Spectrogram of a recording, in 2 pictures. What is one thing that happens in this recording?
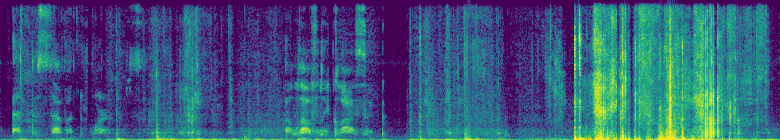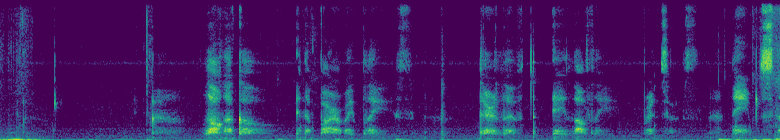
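Fingernails tap and scratch on a book's paper pages.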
